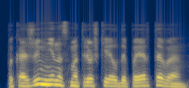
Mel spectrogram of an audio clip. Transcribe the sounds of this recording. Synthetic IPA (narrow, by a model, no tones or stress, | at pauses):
pəkaʐɨmnʲenəsmat̪ɾʲoʂkʲeɛlˠd̪ɛpəɛrt̪ɛvə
